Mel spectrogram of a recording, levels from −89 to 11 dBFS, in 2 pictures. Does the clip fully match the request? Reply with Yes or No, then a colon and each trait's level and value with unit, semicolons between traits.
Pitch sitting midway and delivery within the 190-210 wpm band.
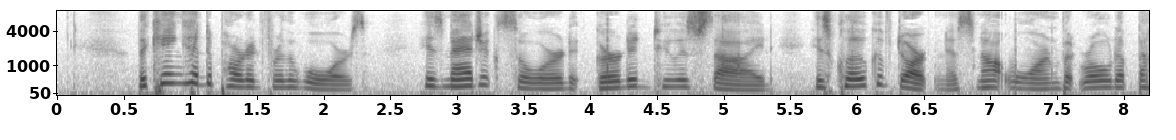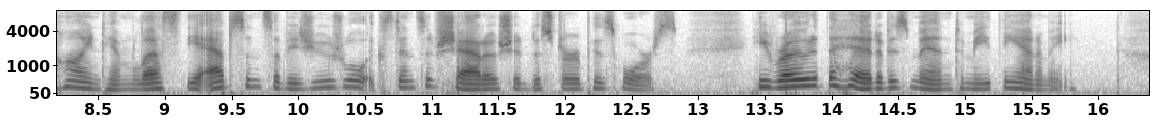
No: medium, 180 Hz; average, 180 wpm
